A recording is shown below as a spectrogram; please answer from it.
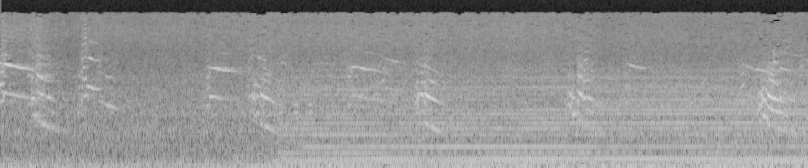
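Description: Steady road and engine noise while riding in an open-sided vehicle, with a series of short high falling chirps. About two seconds in, a vehicle horn sounds one long, steady blast that lasts about four and a half seconds.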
